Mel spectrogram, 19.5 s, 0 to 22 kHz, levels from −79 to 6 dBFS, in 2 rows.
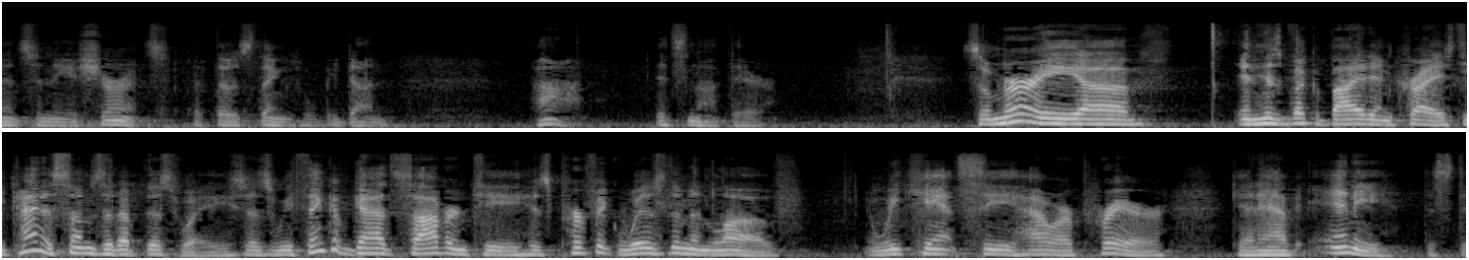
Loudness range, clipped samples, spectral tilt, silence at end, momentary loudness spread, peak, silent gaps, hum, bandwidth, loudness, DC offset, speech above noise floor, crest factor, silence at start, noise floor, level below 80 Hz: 16 LU; under 0.1%; -6 dB/octave; 0 s; 18 LU; -4 dBFS; none; none; 11 kHz; -22 LUFS; under 0.1%; 29 dB; 20 dB; 0 s; -51 dBFS; -50 dBFS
